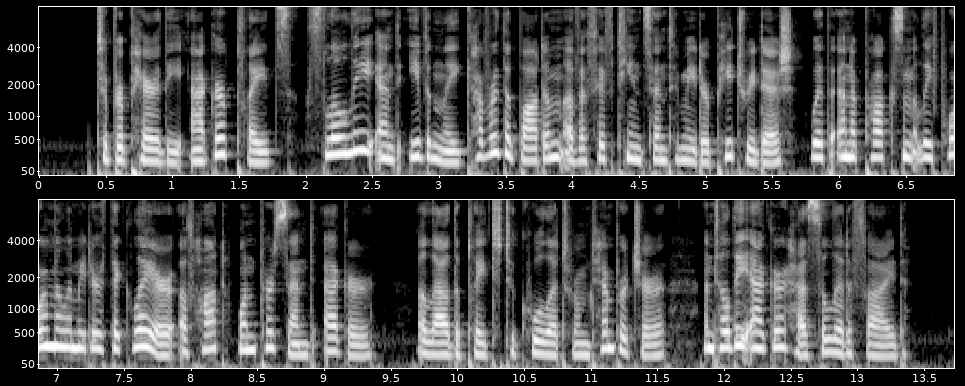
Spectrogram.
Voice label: Gong Voiceover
